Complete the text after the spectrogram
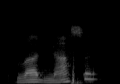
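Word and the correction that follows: Lughnasa: No, Dancing at Lunasa.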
